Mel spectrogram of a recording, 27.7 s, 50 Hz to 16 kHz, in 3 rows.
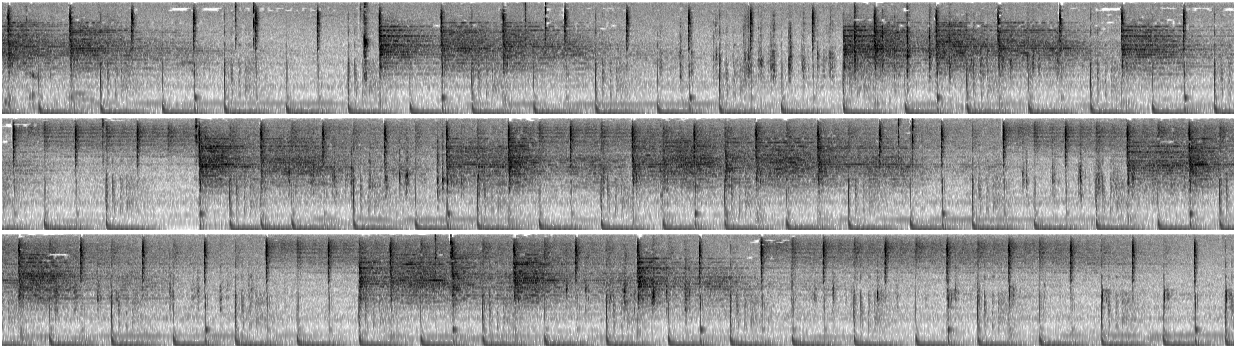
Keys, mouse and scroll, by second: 1.8 click, 2.2 click, 3.9 click, 5.1-8.3 typing, 10.0-11.2 drag, 11.2-14.7 typing, 16.0 click, 16.7-20.4 typing, 21.7 click, 22.5-25.6 typing.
